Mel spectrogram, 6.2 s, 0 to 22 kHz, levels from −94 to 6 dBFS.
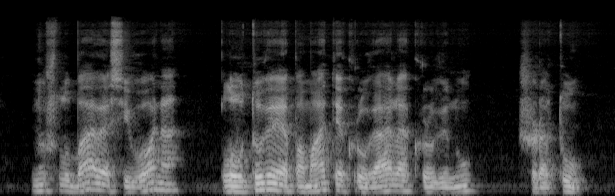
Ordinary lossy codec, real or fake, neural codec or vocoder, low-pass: Opus, 64 kbps; fake; vocoder, 44.1 kHz, 128 mel bands every 512 samples, BigVGAN v2; 14.4 kHz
